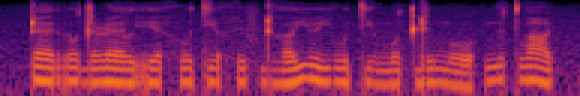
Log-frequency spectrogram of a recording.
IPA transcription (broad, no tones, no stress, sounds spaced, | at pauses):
ʈ ɛ r o d ɐ ɭ ɛ l rʲ ɛ h u tʲ ə h i f ɖʱ ɐ j y j u tʲ o m o t ɖ i m o | m y t ðˤ i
